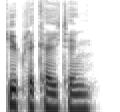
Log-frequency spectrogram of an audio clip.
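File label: "duplicating", British English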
